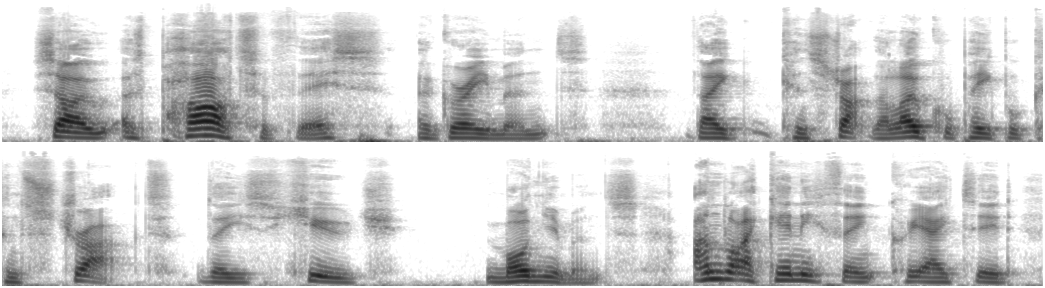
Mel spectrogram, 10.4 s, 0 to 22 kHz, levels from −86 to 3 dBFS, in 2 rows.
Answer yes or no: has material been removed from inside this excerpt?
no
